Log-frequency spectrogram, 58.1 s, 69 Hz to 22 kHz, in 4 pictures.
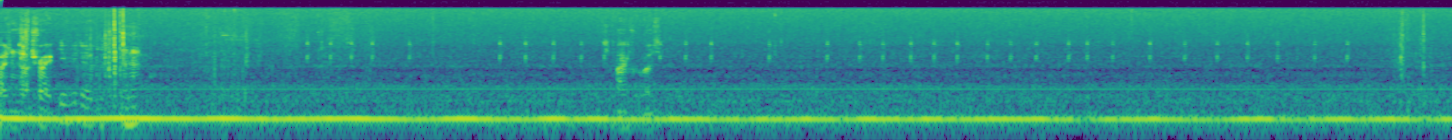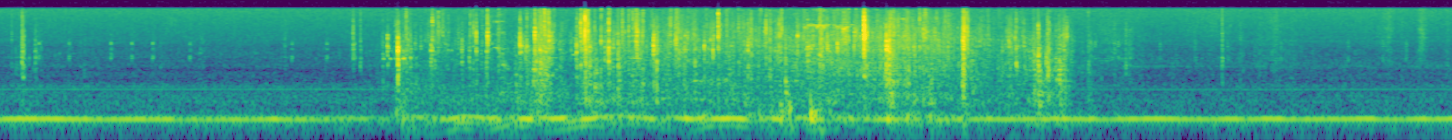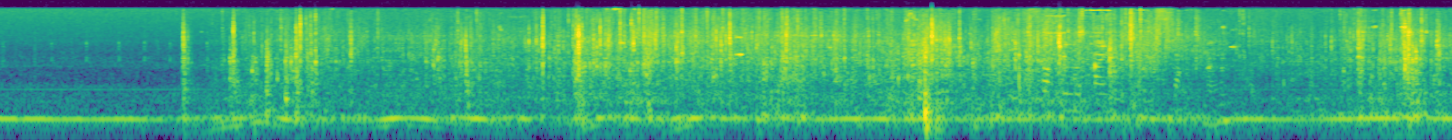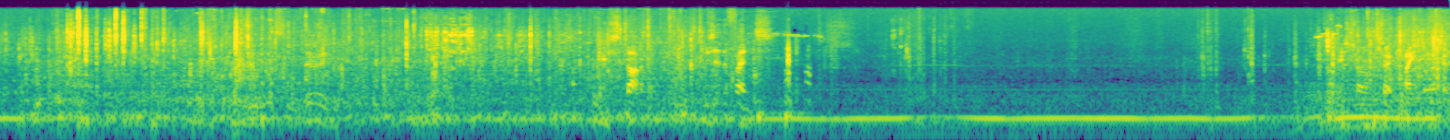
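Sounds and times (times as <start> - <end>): vehicle engine droning: 0.0 - 58.0
branches crackling and scraping: 18.6 - 25.9, 31.5 - 53.3, 55.0 - 58.0.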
